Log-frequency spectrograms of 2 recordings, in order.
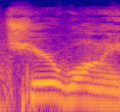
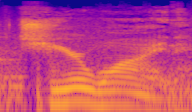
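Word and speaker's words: Cheer Whine: Cheer Wine is a southern drink that was created in Salisbury, North Carolina.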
